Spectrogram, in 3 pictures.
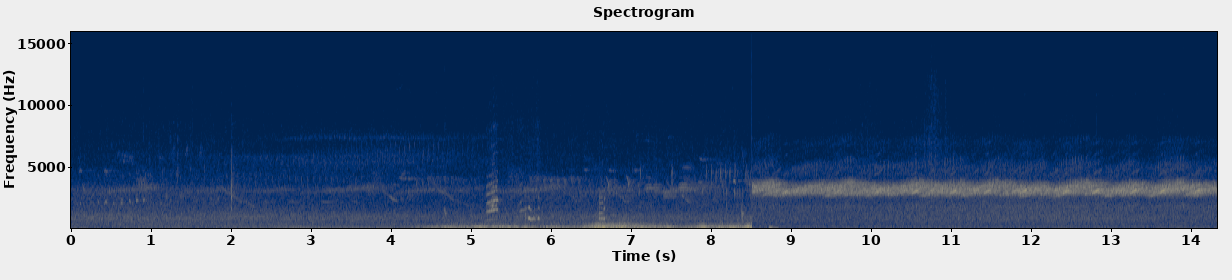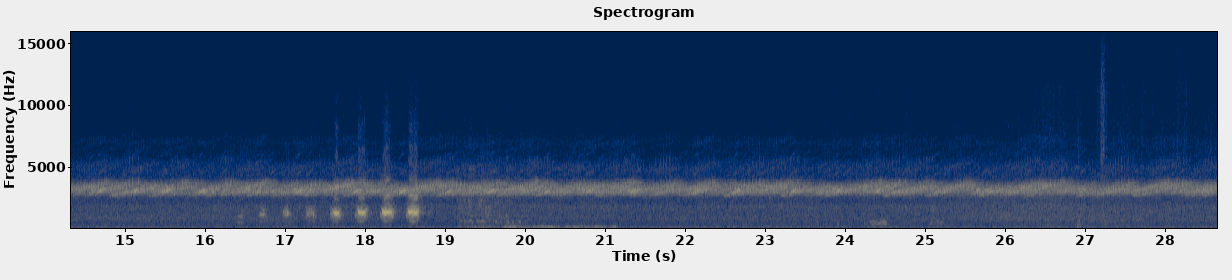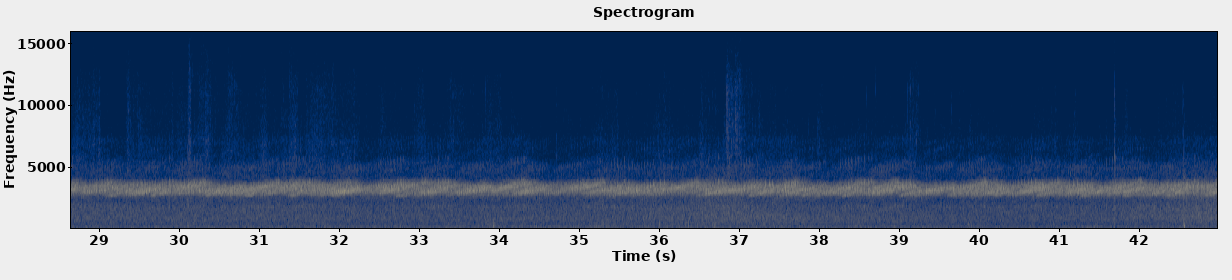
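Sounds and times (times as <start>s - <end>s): low rumble: 2.4s - 8.5s
frogs trilling: 8.5s - 42.9s
louder frog calls: 8.5s - 42.9s.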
